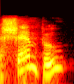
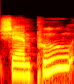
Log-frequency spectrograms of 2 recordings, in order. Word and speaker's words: shampoo: have the word shampoo the stress is at the end of the word instead of uh shampoo it's shampoo and we need a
